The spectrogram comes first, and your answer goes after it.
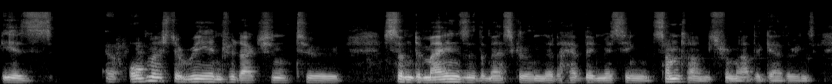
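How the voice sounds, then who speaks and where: At a fairly slow pace, a man speaks with a very deep, low pitch and a dark, mellow tone, his pitch moving in an ordinary way. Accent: Australian. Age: 80s+. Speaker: elder of a men's movement. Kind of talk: interview. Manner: halting.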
